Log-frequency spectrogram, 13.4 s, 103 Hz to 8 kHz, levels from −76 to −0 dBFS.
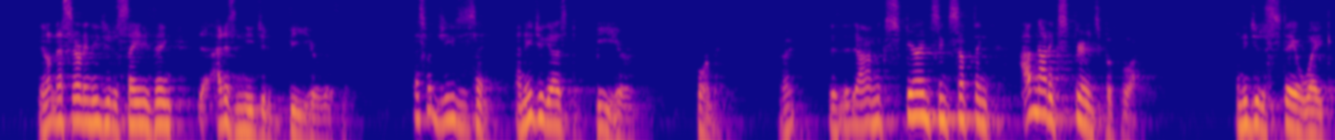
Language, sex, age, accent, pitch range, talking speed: English, male, 50-69, American, 140-195 Hz, 200 wpm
